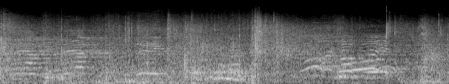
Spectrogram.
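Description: Inline hockey game sound in an indoor rink: players and spectators shouting over a steady background din, with sharp cracks of sticks on the puck, the loudest about two and a half seconds in and just before the end.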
